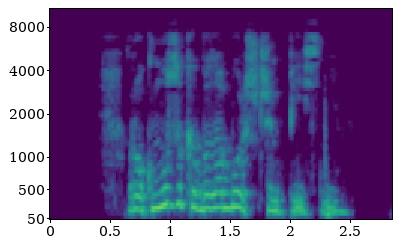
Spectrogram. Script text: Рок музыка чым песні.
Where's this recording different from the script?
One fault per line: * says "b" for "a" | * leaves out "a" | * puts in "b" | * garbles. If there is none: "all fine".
* puts in "была больш"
